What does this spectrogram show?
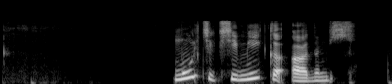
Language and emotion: Russian, neutral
